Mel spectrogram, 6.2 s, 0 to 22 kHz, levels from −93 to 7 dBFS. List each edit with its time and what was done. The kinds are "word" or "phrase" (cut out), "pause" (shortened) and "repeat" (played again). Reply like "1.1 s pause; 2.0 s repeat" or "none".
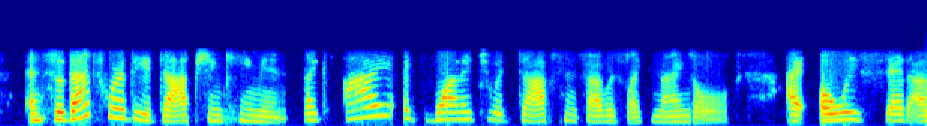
2.8 s pause; 4.6 s word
